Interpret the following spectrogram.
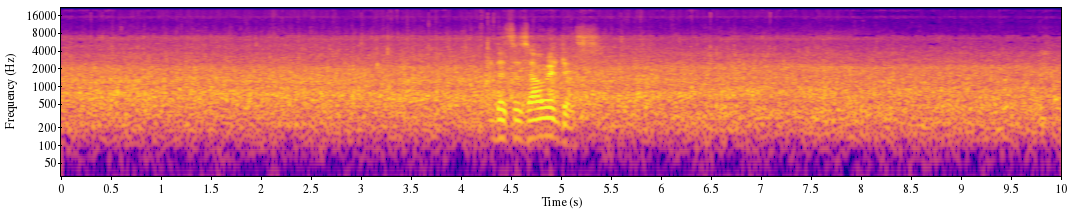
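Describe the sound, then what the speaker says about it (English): A small stream of the Ganga in a valley in Uttarkashi, flowing over rocks with a steady, fairly loud rushing wash, briefly joined by someone speaking a few words. "This is a little stream that is flowing here."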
